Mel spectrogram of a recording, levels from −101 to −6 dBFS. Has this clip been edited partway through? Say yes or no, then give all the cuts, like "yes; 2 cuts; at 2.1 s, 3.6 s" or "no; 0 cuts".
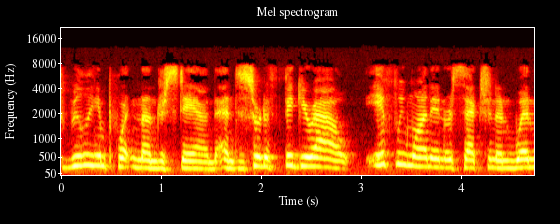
yes; 1 cut; at 2.9 s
